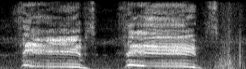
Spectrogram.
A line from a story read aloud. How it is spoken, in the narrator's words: he shrieked into the darkness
